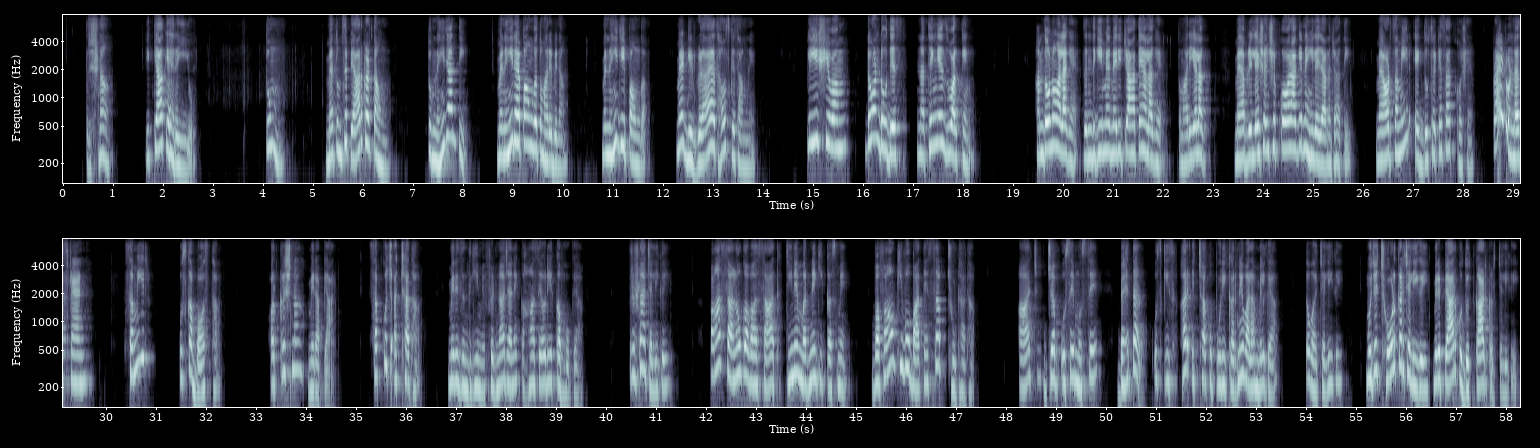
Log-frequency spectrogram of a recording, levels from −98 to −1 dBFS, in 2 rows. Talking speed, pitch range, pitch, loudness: 150 wpm, 205-270 Hz, 230 Hz, -23 LUFS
